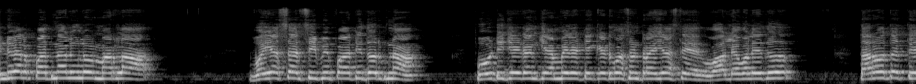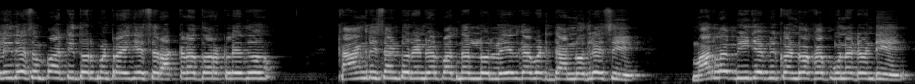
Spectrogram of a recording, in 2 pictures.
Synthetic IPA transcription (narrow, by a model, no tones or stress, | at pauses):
ɾeɳɖuʋɛːlɐpɐd̪naːluɡulo̞ːmɐɾɐla | ʋɐjesːaːɾsipiːpaːɾʈːiːt̪̬oɾupunɐ | po̞ːʈiːt͡ʃɛːjɐɽaːnikiɛmːeljeːʈikeʈːkɔːsɐmʈɾɐjɐd͡ʒeːst̪e̞ːʋaːɭːiʋːɐle̞ːd̪u | t̪ɐɾʋaːt̪̬ɐt̪e̞luɡud̪ɛːʃɐmpaːɾʈːiːt̪̬oɾup̬unɐʈɾɐjd͡ʒeːseːɾɐkːɐɽɐːd̪ʋɐɾɐkɐle̞ːd̪u | kaːŋɡɾesɐɳʈuːɾe̞ɳɖuʋɛːlɐpɐd̪naːluɡloːle̞ːd̪ukaːbɐʈːid̪aːnːniod̪ile̞ːsi | mɐɾɐɭabiːd͡ʒe̞ːpiːkɐɳɖɐʋɐkɐpːuunːɐʈɐʋɐɳʈi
